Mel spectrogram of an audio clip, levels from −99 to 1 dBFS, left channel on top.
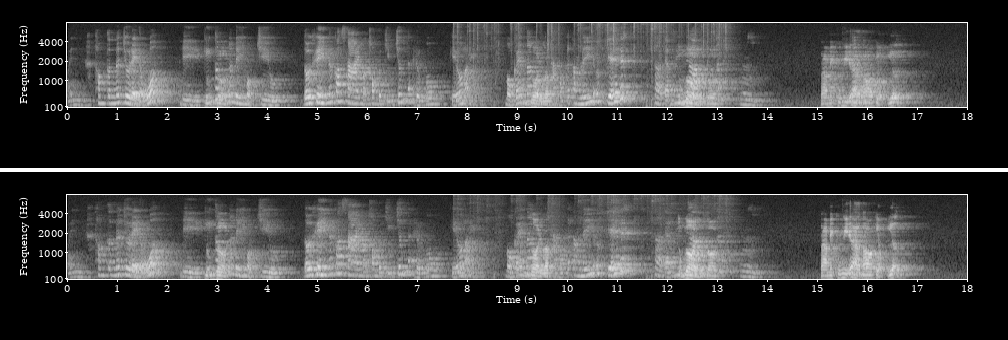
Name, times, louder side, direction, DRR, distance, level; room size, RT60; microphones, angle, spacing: voice 1, 0.0-1.8 2.3-4.2 4.7-7.4 7.7-8.2 8.8-11.2 11.7-12.6 13.4-13.8 15.7-16.0, left 2 dB, 90° left, 1 dB, 0.9 m, -24 dB
voice 2, 2.8-3.2 9.1-9.7 12.2-13.0 15.1-16.7, right 3 dB, 30° right, 6 dB, 0.4 m, -20 dB
sound 1, 7.7-13.3, left 8 dB, 50° left, 0.4 m, -38 dB
7.2 x 5.7 x 2.8 m, 1.4 s
head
